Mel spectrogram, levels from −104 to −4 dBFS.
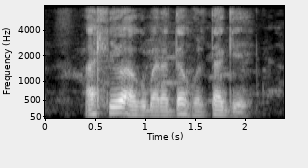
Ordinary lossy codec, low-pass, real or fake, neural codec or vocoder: Opus, 64 kbps; 7.2 kHz; fake; vocoder, 44.1 kHz, 128 mel bands every 256 samples, BigVGAN v2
